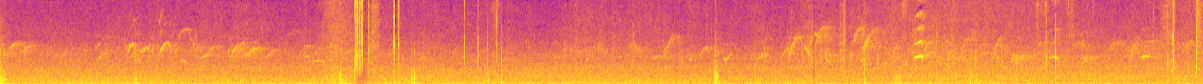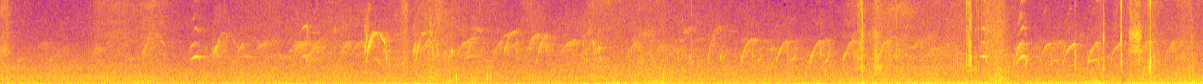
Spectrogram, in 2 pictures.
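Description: Small birds chirping in short repeated calls over a steady outdoor hiss, with a few sharp clicks.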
